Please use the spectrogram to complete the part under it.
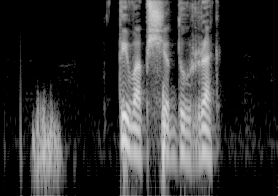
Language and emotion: Russian, angry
